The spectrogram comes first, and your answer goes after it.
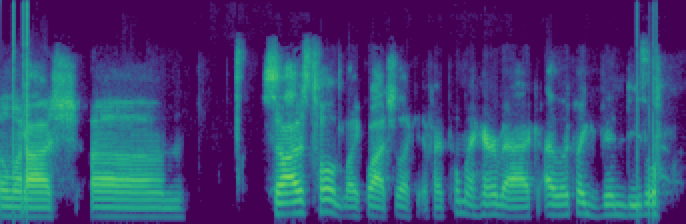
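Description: Dark, mellow tone with an American accent, fairly even intonation and a fairly slow pace. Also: man, medium pitch for a man. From New Jersey. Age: 30s. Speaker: podcast guest, architect and tarot reader. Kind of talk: casual chat.

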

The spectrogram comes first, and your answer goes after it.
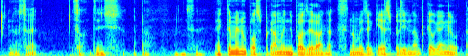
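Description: A man with an ordinary speaking voice and a fairly low pitch talks at a fairly quick pace with ordinary pitch variation. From northern Portugal, Barcelos. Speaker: professional footballer. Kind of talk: casual chat.

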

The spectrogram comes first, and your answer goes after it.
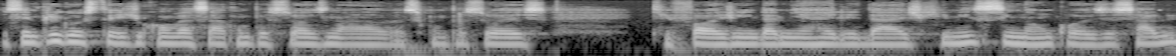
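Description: A woman's very deep, low voice, dark and mellow and somewhat breathy, flat and monotone at a moderate pace against a quiet background. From Salvador, Bahia, Brazil. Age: 20s. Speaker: podcast host. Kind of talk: casual monologue. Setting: recording inside a wardrobe.

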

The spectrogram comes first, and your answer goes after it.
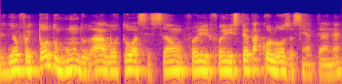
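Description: A man talks at a moderate pace in a medium pitch, his voice somewhat breathy and his intonation fairly even. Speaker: hip hop historian and teacher. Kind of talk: podcast interview.

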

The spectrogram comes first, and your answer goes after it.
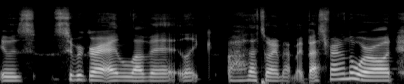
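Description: A woman's medium-pitched voice comes through on a very clean recording with a silent background. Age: 20s. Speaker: podcaster, college student. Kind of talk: casual monologue. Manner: chatty, with laughs and fillers.

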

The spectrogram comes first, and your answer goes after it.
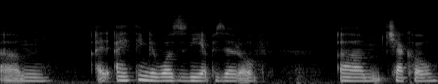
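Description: A woman speaks in a German accent with a dark, mellow tone and fairly low pitch. The recording is very clean, with a silent background. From Germany. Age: 20s. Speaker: podcast host, motorsport fan. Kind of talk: solo casual monologue. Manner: halting, many filler ums.

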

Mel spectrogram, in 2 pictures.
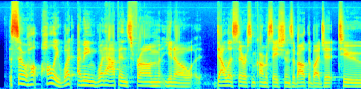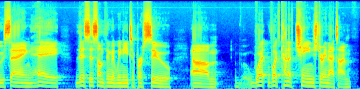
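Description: In a very clean recording with a silent background, a man with an ordinary speaking voice talks at a medium pitch and fairly slow pace, with ordinary pitch variation. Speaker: podcast host. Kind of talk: interview.

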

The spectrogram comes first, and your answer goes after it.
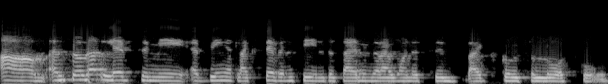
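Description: Speaking with a South African accent, a man keeps a moderate pace with hardly any pauses. His fairly high voice holds very even loudness and fairly even intonation. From Johannesburg, South Africa. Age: 20s. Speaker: multidisciplinary artist. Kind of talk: casual interview conversation. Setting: virtual recording, video call.

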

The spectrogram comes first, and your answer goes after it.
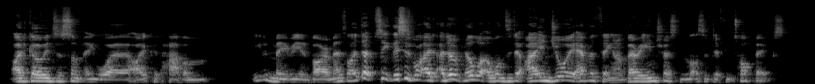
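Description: A man's somewhat breathy voice at a very fast pace, with very wide pitch swings. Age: 20s. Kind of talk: casual chat.

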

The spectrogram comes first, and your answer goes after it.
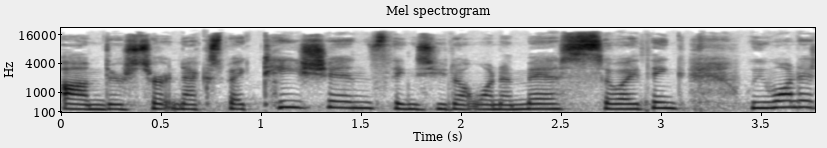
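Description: Through noticeable background noise, a woman with a fairly high pitch speaks at a fairly quick pace with fairly even intonation. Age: 20s. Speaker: podcast co-host. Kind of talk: casual chat.

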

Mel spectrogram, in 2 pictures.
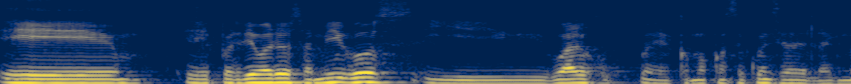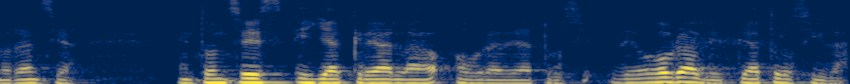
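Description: A man speaks at a moderate pace with a medium pitch. His tone is dark and mellow, and his intonation fairly even. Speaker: podcast host. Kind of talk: casual chat.

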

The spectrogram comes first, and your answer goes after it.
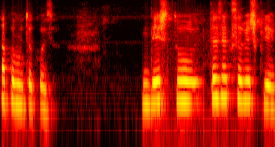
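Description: A woman speaks at a fairly quick pace in a monotone, flat intonation. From Portugal, Caldas da Rainha. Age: 20s. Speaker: university student. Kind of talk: casual chat.

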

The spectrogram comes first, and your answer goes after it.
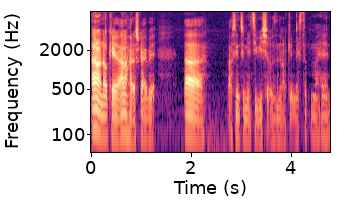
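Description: In a very clean, dry and close recording with no echo and a silent background, a man with a fairly low voice talks in a flat monotone with an American accent. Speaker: podcast co-host. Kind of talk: casual chat.

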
